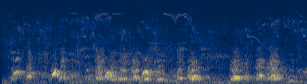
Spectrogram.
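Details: Kangal dogs at a breeding farm bark in deep, rough bursts, several barks running together in clusters through the whole stretch with short pauses between groups; faint high bird chirps sit in the background.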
